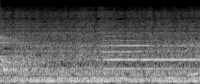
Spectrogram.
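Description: Chinese traditional orchestra holding a sustained chord, with steady higher notes entering about a second in.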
